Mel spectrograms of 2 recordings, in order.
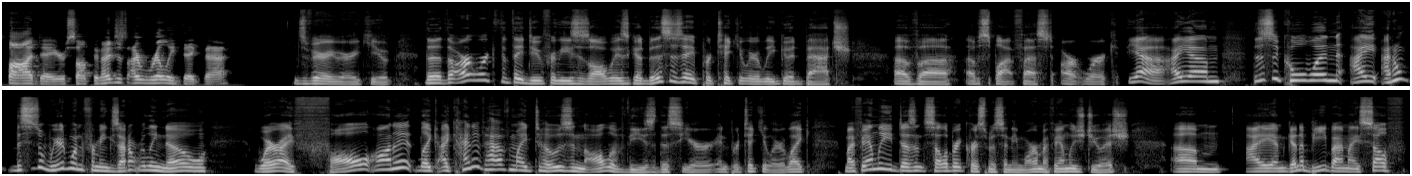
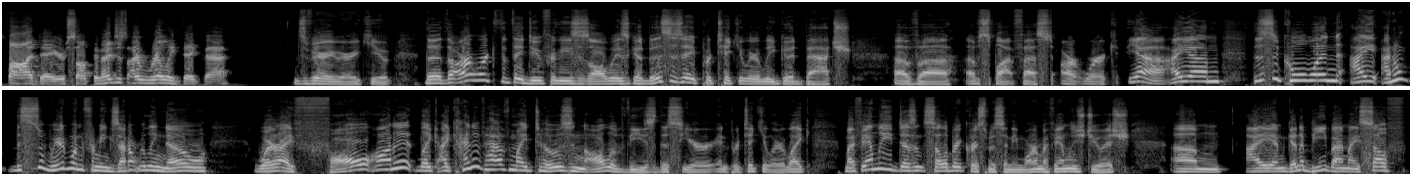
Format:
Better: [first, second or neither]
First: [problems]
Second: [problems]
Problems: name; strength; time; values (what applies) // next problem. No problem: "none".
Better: first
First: none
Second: distortion; slight; 10 dB below the speech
